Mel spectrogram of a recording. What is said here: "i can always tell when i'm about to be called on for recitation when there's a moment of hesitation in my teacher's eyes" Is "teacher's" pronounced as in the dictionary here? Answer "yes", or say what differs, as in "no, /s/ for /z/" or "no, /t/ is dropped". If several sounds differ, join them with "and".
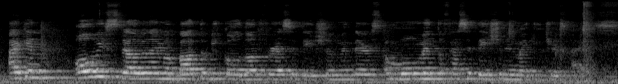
no, /s/ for /z/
